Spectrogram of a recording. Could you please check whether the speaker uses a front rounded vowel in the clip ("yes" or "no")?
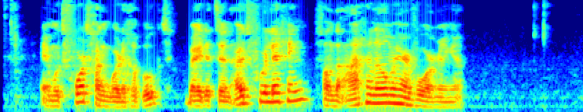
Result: yes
